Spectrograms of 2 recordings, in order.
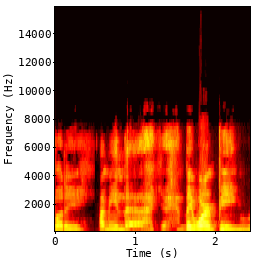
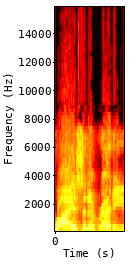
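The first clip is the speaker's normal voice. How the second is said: mock-yelling man's voice, higher; 5 semitones higher, 5 dB louder than usual. Retelling a man at the concession counter yelling at an employee, imitating him yelling. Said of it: "And he starts yelling at her".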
